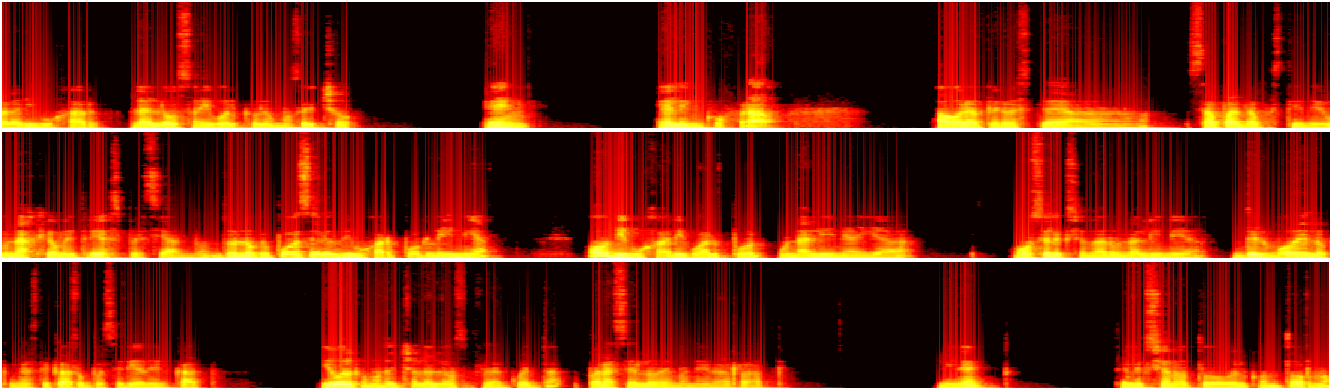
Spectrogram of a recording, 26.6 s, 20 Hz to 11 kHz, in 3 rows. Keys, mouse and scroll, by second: 18.4 click, 19.8 click, 20.6 click, 20.9 middle click, 22.4 click, 23.3 click, 25.3 click, 26.4 click.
